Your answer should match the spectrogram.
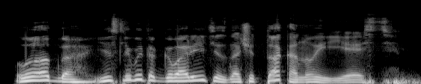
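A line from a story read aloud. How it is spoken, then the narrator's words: Sleepy sigh. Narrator (Russian): сонно вздохнул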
